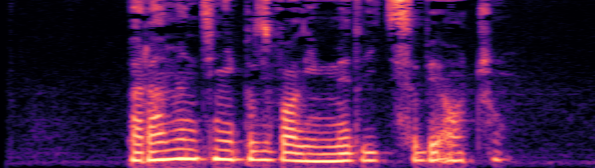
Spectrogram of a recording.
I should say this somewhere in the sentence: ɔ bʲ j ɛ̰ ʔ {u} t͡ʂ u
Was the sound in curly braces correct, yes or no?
no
